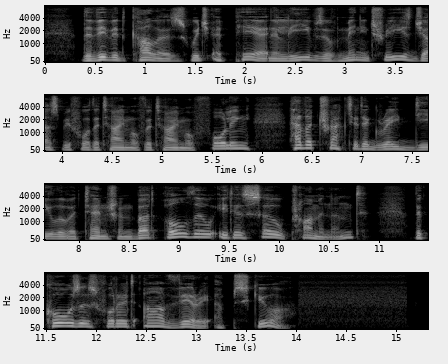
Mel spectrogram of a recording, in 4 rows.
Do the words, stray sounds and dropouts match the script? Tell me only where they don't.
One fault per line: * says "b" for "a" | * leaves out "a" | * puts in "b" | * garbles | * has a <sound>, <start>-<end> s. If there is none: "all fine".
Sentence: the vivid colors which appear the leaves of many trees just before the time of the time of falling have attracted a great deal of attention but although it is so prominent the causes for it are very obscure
all fine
